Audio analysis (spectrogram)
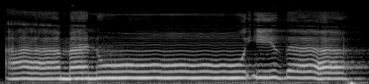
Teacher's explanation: Kemudian hamzahnya yang i pada kata idza. Maka nunnya ini dipanjangkan boleh 4 boleh 5 harokat. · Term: mad jaiz munfasil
